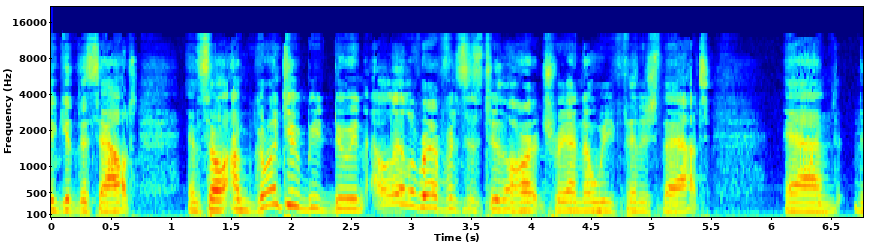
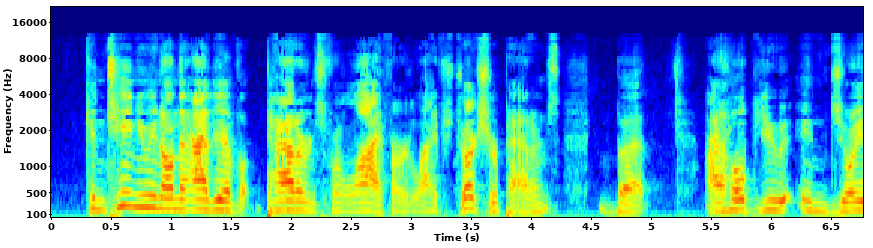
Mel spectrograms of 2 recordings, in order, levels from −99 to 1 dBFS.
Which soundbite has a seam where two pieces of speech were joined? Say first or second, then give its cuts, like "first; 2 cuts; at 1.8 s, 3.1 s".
second; 1 cut; at 4.5 s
